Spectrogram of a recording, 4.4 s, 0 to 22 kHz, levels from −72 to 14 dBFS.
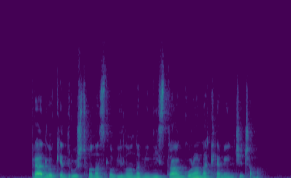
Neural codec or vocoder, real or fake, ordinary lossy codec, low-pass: none; real; none; 19.8 kHz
